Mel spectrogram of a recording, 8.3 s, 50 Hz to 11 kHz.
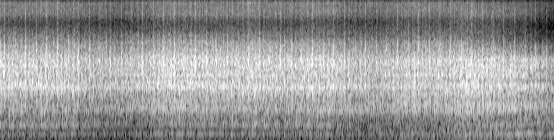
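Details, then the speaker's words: Used, likely worn '93 IDIT diesel in a '93 truck at idle: even knock of about three per second that starts about 30 seconds after startup, as it smooths out and probably gets oil pressure. Valve covers pulled, nothing found. Cause unknown. "as it smoothes out and probably gets oil pressure starts to do that knock-knock-knock knock-knock-knock"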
